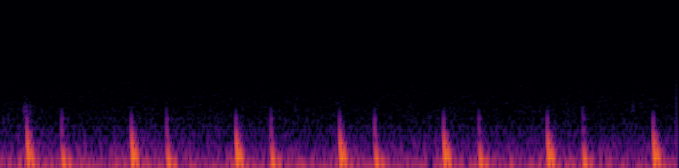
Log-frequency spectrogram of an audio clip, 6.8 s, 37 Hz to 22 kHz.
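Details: Normal, regular resting heartbeat at about 57 beats a minute, steady paired lub-dub thumps over a low rumbling background of stomach noises, recorded with a stethoscope; normal resting heart sounds.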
